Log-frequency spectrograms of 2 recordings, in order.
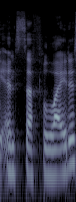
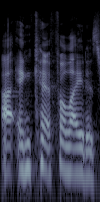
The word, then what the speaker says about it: encephalitis: we say it, because I know over there you say encephalitis, right? We do say encephalitis, but I have got a big sign in front of me with it's spelt with an S underlined so that I remember I've got to say encephalitis for you guys.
